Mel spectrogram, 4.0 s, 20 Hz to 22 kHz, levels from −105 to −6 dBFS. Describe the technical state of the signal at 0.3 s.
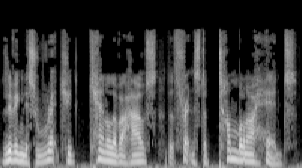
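At 0.3 s the speech carries word clock ticks, running from 0.12 to 3.99 s: an unlocked receiving clock drifting about 70 ppm slips single samples roughly every 0.3 s, unlike random clicks.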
